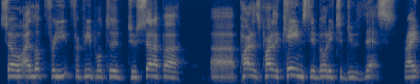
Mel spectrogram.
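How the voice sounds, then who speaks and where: A man talks loudly at a moderate pace against a quiet background. His pitch is high, with ordinary variation. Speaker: sales author and coach. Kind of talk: webinar presentation. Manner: halting, many fillers.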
